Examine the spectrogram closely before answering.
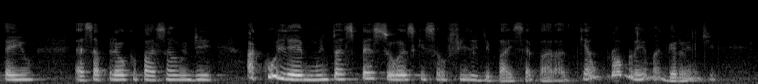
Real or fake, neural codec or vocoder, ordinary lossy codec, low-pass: real; none; MP3, 64 kbps; 7.2 kHz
